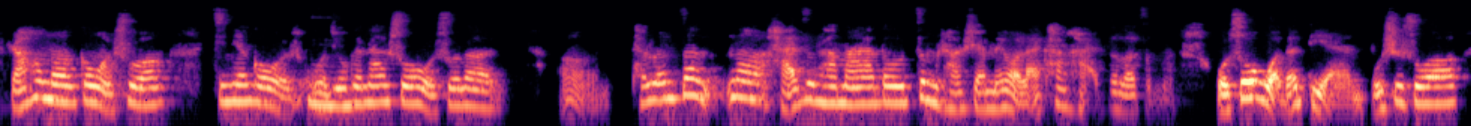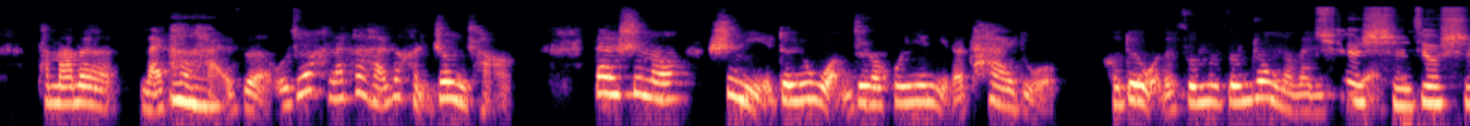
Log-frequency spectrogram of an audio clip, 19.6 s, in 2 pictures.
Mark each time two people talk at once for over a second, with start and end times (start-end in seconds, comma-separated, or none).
none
